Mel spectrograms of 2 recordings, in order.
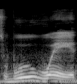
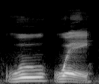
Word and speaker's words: Wu Wei: It's Wu Wei. It's spelled W-U space W-E-I. Wu Wei.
